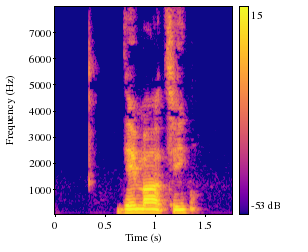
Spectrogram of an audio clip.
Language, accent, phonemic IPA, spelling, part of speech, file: French, Canada, /de.mɑ̃.ti/, démenties, verb, LL-Q150 (fra)-démenties.wav
- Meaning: feminine plural of démenti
